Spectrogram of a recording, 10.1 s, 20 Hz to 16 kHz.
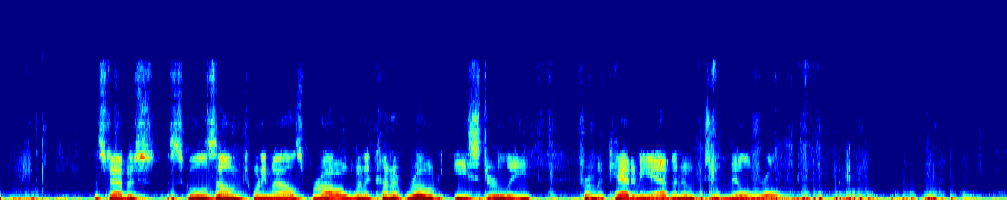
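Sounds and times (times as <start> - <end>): microphone handling noise: 0.0 - 10.0.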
